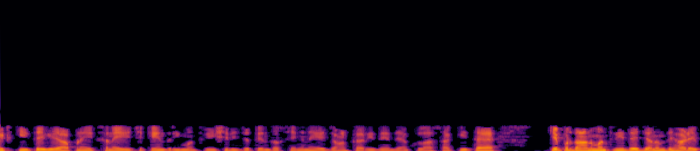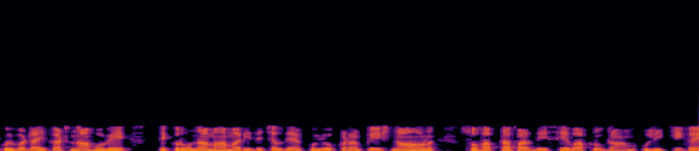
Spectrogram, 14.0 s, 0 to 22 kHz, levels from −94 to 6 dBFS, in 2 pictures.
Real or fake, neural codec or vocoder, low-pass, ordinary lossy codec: real; none; 3.6 kHz; none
